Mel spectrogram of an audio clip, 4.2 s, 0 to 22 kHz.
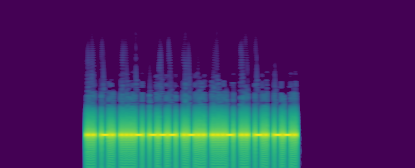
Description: Morse code, heard as a keyed tone, about 50 wpm, 700 Hz. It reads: INVOLVING
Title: ING Suffix - Top 100 Words with Base Words 50wpm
